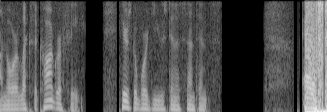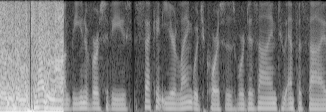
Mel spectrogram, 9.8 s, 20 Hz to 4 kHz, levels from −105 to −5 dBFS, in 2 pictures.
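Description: Linear audio read as companded, from 4.57 to 5.85 s: plain 8-bit samples are decoded as if they were mu-law codes, so values just to one side of zero jump to the largest outputs while their neighbours stay small, producing a loud, harsh distortion.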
